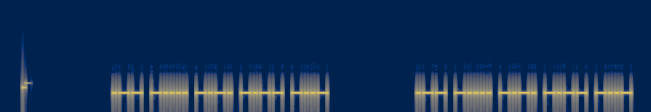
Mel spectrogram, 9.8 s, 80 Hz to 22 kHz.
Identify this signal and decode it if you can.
Morse code, heard as a keyed tone, about 25 wpm, 700 Hz. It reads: W6CYX W6CYX
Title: Call Signs Repeated 3x - 25wpm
